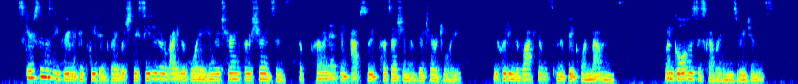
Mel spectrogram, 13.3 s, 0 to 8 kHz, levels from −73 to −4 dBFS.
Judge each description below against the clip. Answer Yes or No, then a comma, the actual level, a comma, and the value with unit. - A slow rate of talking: No, average, 175 wpm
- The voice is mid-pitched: Yes, medium, 170 Hz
